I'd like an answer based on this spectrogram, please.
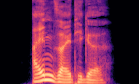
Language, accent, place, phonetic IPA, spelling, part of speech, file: German, Germany, Berlin, [ˈaɪ̯nˌzaɪ̯tɪɡə], einseitige, adjective, De-einseitige.ogg
- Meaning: inflection of einseitig: 1. strong/mixed nominative/accusative feminine singular 2. strong nominative/accusative plural 3. weak nominative all-gender singular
